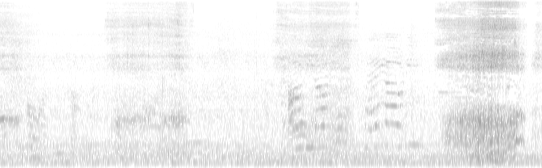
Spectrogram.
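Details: Sister snoring while asleep in a chair: raspy breathing noises with a loud harsh snore near the end and faint background talk; snoring.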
